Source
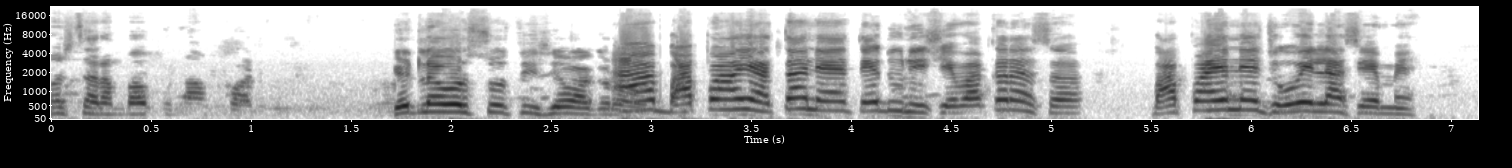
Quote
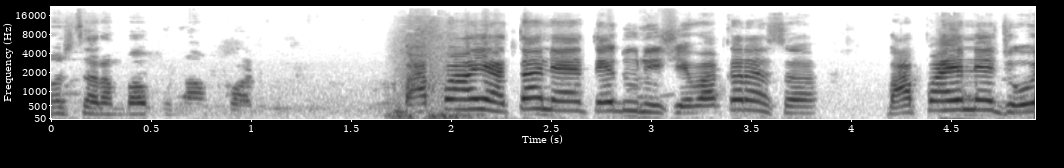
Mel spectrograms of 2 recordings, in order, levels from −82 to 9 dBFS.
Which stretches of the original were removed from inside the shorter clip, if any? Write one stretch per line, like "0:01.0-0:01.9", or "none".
0:01.7-0:03.0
